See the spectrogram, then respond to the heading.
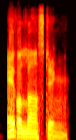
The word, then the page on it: Everlasting: British English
